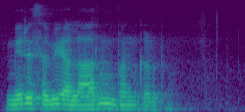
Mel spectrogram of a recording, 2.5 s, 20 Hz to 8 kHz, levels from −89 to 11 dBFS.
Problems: constant background noise, echo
